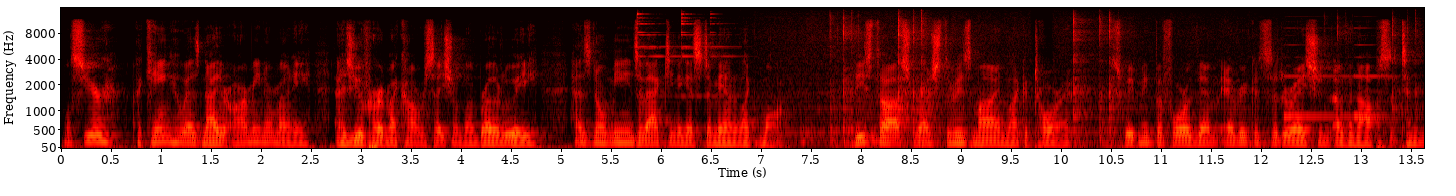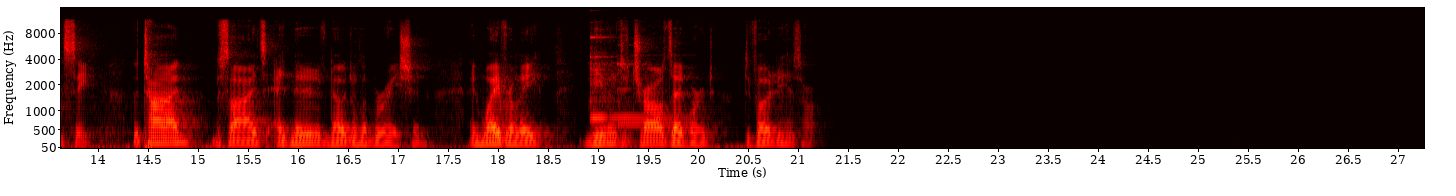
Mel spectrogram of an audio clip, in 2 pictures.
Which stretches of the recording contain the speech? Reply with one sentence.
The speech can be heard from 0.0 to 7.2 s and from 7.9 to 21.1 s.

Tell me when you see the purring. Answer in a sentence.
The purring can't be heard in this clip.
